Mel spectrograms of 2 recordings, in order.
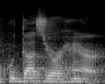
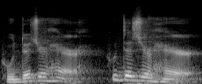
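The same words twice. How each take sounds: First: "does your" with a clean z, words apart; unlinked reading. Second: "does your" blended into "duh-jur"; linked reading. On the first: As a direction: keep "does" and "your" separate. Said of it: "你要读成". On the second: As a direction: run "does your" together with a j-like sound. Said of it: "能把这个句子读成". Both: Shown as a demonstration.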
